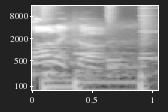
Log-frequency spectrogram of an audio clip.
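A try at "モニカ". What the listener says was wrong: That's not Monica. Monica is an American word. It's Monika. You pronounce every vowel.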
